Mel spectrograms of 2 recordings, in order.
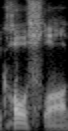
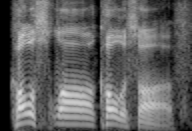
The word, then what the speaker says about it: Kolosov: I'm going to end up saying Coleslaw because that's what I keep wanting to say when I say his name. Alexei Kolosov came in the game, played very well.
